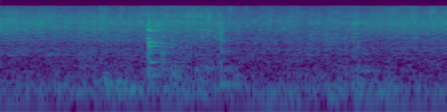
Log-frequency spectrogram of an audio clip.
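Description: Food simmering in a pan, a soft continuous bubbling hiss with a light scrape of stirring near the start, heard close and fairly quiet with no voices.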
